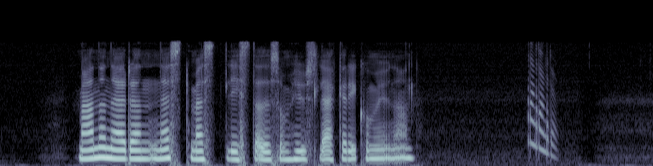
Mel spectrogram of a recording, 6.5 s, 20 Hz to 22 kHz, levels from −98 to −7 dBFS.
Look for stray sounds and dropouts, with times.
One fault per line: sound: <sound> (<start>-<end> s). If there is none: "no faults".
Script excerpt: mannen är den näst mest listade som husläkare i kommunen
sound: chirp (5.3-5.6 s)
